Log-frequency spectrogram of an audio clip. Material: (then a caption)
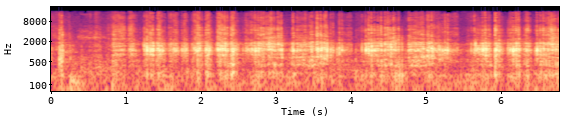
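Cardboard. Fingernails scratch the front surface of a small SanDisk memory card package, made of cardboard with a plastic window and held in the hands. The result is quiet bursts of dry, raspy scratching, with a rough midrange tone centred around 1 kHz and brief pauses between the strokes.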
